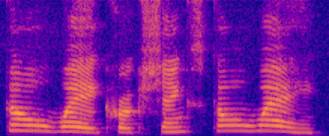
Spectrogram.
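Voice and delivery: high, anxious shooing; moaning plea. A narrator's reading. Hermione to her cat creeping nearer, anxious moaning plea. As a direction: beg the animal to back off. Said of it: "Hermione moaned".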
